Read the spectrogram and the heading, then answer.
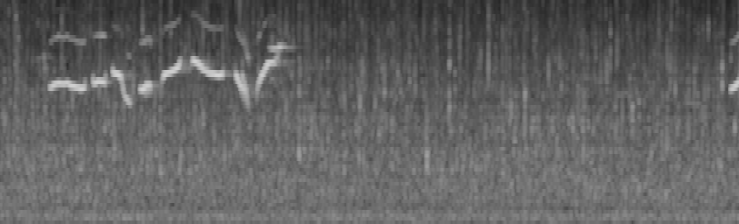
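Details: Oriental magpie-robin wild-type song used to prompt other magpie-robins to answer: a quick two-second phrase of clear, high whistles sliding up and down, then silence over steady background hiss.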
